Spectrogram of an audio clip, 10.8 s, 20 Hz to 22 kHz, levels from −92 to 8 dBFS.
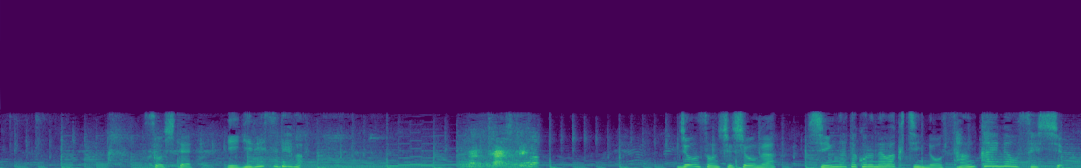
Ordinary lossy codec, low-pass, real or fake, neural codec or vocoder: none; 7.2 kHz; real; none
